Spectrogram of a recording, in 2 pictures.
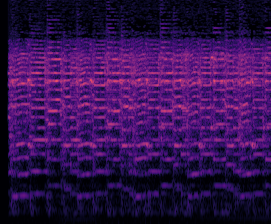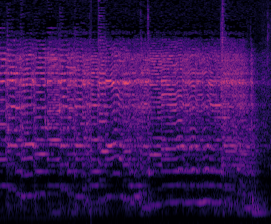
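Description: Electric guitar playing a quick run of notes over and over, a cycling lick in the A minor pentatonic scale.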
